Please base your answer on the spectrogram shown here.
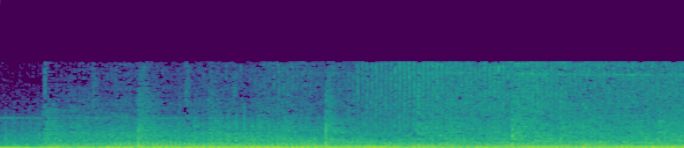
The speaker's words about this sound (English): we're going to go for a helicopter ride. It's your first helicopter lesson.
